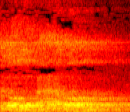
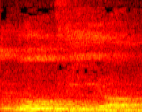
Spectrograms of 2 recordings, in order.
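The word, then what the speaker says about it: غُفِرَ: Seharusnya bukan ghafaro tetapi ghufira, bukan ghafar ya.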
